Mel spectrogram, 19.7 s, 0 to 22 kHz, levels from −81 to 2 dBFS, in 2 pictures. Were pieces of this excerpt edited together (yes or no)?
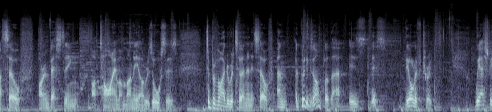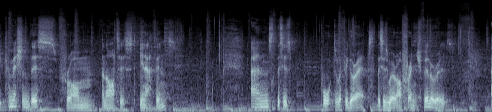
no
